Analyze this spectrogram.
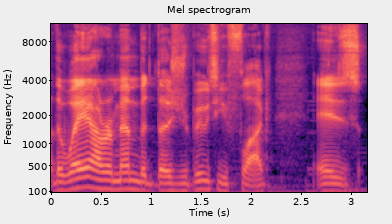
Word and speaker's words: Djibouti: Yeah, Djibouti. So the way I remembered the Djibouti flag is Djibouti is spelled D-J-I booty.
